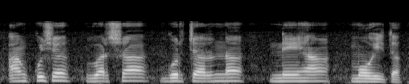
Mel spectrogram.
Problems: background sounds at intervals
